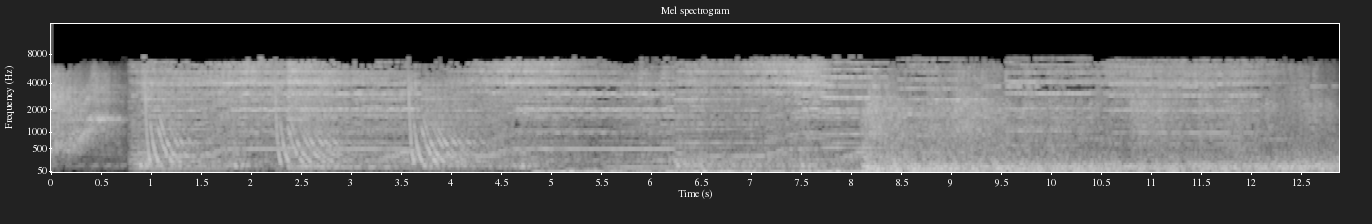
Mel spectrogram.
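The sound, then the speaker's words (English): Starship phasers firing in bursts: repeated descending electronic sweeps cut through a dense, loud, continuous roar that holds without a break, with no voices. “Now, fire blind, lay down a pattern. Diver's pattern. All phasers fire. Phaser one? Fire.”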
